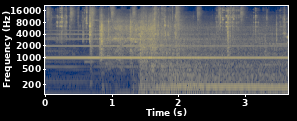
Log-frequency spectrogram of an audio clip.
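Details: 1996 Chevrolet S10 Blazer just after an alternator install with the belt tensioned and a thermostat change: after key jingle it cranks, catches quickly and settles into a steady, even idle with no clicking or rattle; normal start.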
